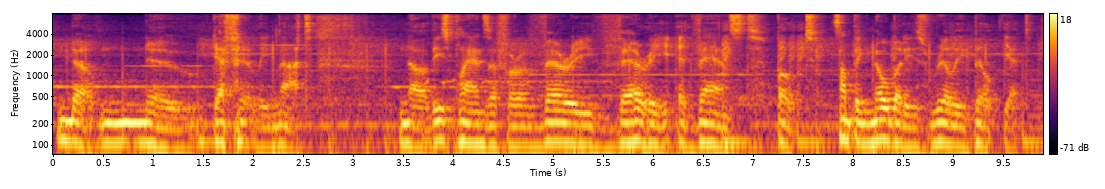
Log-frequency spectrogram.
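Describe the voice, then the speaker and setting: A roomy recording with music underneath carries a rugged, middle-aged treasure hunter played by a male actor. His low voice is casual and reflective, like a wistful boat captain spinning his story in an audio drama. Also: steady tone, a little slow, natural voice. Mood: evasive. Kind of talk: naturalistic full-cast audio drama acting.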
